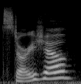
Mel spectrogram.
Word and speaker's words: Storyshow: saying it a lot and we're trying to pronounce it correctly and then Dale's like oh like Story show and yeah that's how we landed it baby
